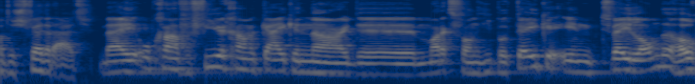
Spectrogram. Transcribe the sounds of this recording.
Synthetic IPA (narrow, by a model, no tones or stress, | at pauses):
dəsfɛdəɾœ̰ɥt | bɛjɔpχaːvəfiːɹχaːnʋəkɛjkənːaːɹdəmɑrk̚tfɑnɦipotejkəʔɪntʋejlɑndəɦow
